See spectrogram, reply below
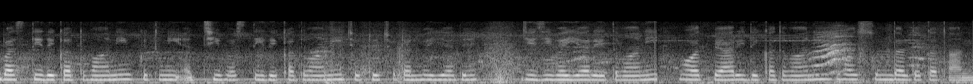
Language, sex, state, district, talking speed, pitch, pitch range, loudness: Hindi, female, Chhattisgarh, Bilaspur, 140 wpm, 215 Hz, 210-220 Hz, -17 LUFS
